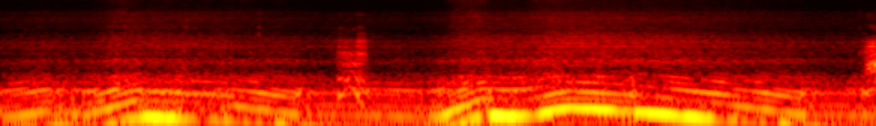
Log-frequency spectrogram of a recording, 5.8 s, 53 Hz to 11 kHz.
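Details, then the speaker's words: Slammed Honda Civic (ES1/EM2) after work including headers: free revs swell and drop with a deep, raspy exhaust note and puffing at the pipe. Quiet overall but loud at one spot, traced to a known exhaust leak from a hole in the mid pipe. "nice and quiet but it sounds a little loud here so that might be a leak oh yeah it does have a leak i forgot the mid pipe has a freaking hole on it"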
